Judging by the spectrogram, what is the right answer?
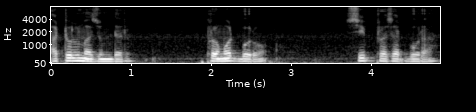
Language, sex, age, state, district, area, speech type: Bodo, male, 18-30, Assam, Chirang, urban, spontaneous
